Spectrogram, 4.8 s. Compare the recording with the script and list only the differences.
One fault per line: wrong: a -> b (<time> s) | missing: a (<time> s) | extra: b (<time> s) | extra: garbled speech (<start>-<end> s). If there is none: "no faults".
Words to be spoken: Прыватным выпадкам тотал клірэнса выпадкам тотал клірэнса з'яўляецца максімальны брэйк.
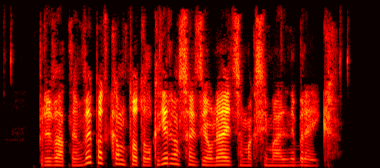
missing: выпадкам тотал клірэнса (2.4 s)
